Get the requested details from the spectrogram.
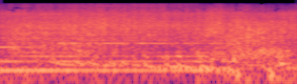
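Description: A steady, loud rush of water from a water cannon aimed at a fire roars continuously for the whole stretch, with a low mechanical hum underneath.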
